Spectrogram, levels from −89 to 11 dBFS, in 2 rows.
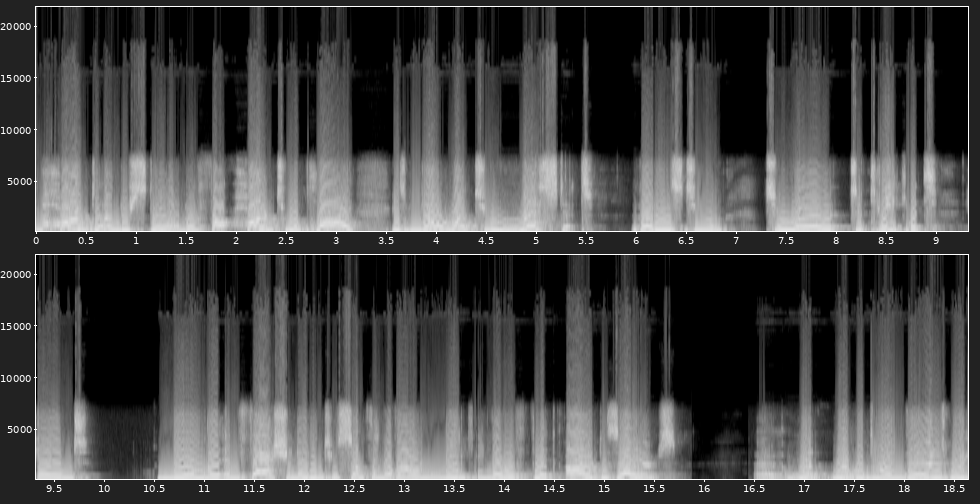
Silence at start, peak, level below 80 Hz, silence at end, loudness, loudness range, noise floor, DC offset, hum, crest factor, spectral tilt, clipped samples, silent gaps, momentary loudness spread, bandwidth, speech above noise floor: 0 s; 0 dBFS; -32 dBFS; 0 s; -6 LUFS; 2 LU; -62 dBFS; under 0.1%; none; 6 dB; -4 dB/octave; 0.7%; none; 7 LU; 18.5 kHz; 56 dB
